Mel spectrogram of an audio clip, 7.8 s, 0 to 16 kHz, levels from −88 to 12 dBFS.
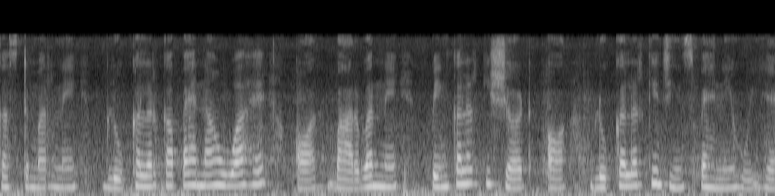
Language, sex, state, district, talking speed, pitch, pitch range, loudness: Hindi, female, Bihar, Bhagalpur, 175 wpm, 195 Hz, 175-220 Hz, -16 LUFS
